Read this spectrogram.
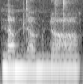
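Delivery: normal talking voice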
